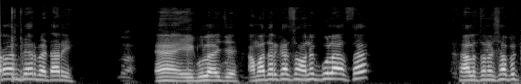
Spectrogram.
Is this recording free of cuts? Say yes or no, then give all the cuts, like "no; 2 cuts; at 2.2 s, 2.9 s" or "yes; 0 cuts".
yes; 0 cuts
